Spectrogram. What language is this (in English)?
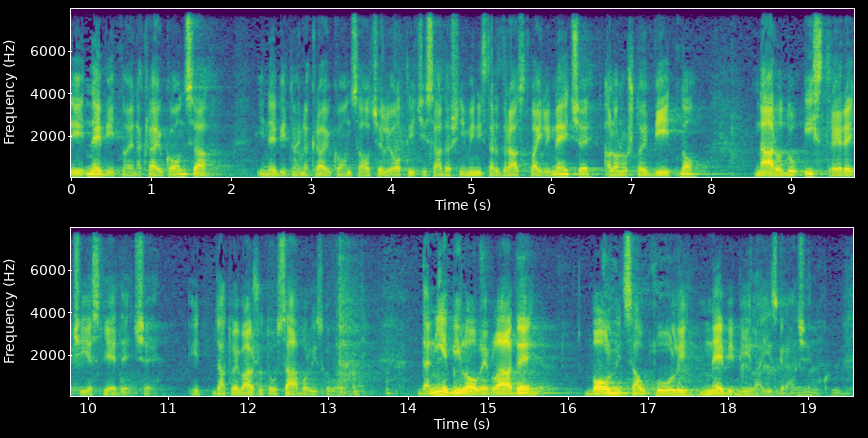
Croatian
